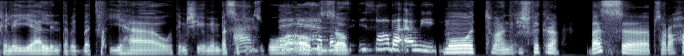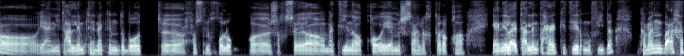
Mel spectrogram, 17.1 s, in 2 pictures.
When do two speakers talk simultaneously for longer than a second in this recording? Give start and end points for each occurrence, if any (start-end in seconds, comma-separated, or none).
2.9-4.6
